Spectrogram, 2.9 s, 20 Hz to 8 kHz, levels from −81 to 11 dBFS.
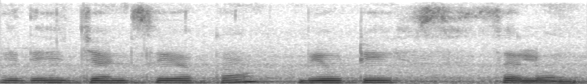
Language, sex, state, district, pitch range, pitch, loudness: Telugu, female, Andhra Pradesh, Srikakulam, 180-205 Hz, 190 Hz, -15 LUFS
